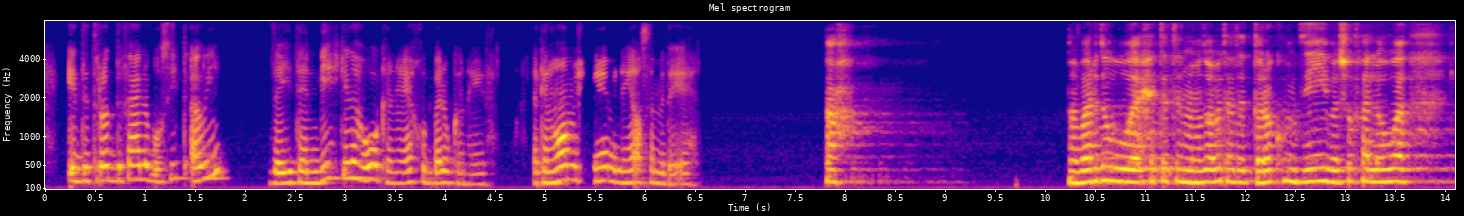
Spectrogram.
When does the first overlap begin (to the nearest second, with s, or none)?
none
